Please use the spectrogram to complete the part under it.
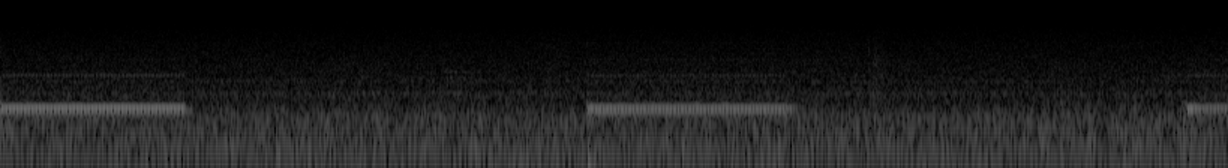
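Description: Telephone ringback tone from an outgoing call: a steady buzzing purr lasting about two seconds, repeating roughly every six seconds, three times, over faint room hum with no talking.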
